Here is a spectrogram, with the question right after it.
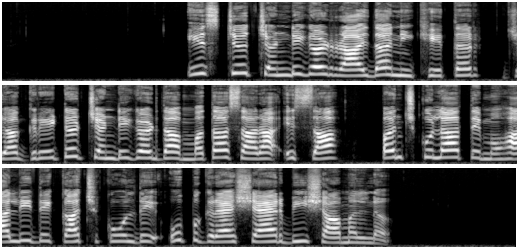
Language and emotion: Dogri, neutral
